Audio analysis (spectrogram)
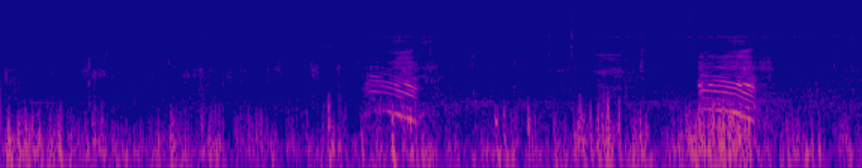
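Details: A shepherd's cows walking from the field toward the farm pen; two drawn-out, harmonic moos sound about four seconds apart over steady trampling and rustling from the moving herd.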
